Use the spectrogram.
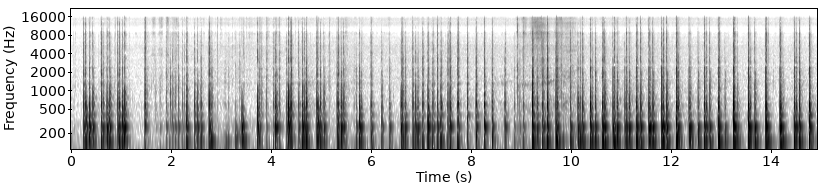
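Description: Knuckles and fingertips of both hands tap quickly and unevenly on a flat, solid wooden table top. The result is a rapid stream of dull, low, knocking thuds that die away almost instantly.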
